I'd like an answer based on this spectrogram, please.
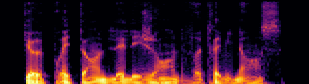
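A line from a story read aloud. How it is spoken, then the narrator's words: Calm argument. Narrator (French): argumenta calmement Xafox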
